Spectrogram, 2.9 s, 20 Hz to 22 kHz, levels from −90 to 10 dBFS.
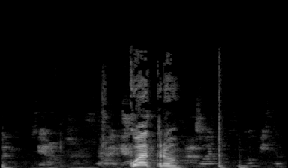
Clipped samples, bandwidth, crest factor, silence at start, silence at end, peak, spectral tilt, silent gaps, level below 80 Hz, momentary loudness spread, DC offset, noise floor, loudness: under 0.1%; 14.5 kHz; 22 dB; 1.25 s; 1.1 s; -2 dBFS; -3.5 dB/octave; none; -80 dBFS; 25 LU; under 0.1%; -56 dBFS; -19 LUFS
